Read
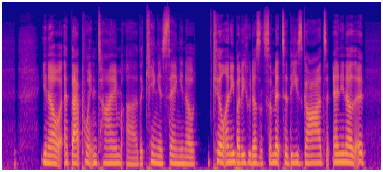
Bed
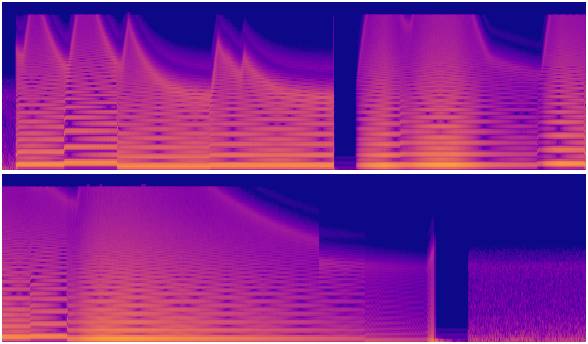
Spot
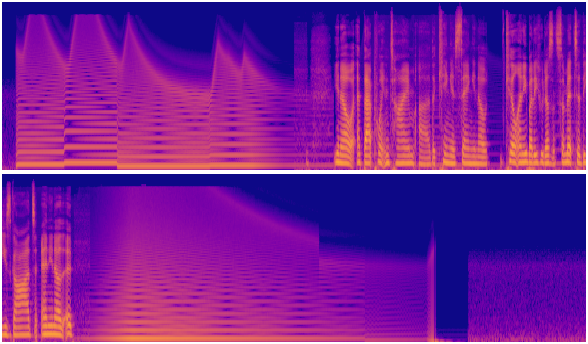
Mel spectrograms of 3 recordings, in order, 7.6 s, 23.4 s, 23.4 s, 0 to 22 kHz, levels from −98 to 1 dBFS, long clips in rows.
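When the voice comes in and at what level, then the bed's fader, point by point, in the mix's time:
5.85 s, +1.0 dB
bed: 5 s -5.5 dB
5.63 s -23 dB
13.51 s -23 dB
14.28 s -4 dB

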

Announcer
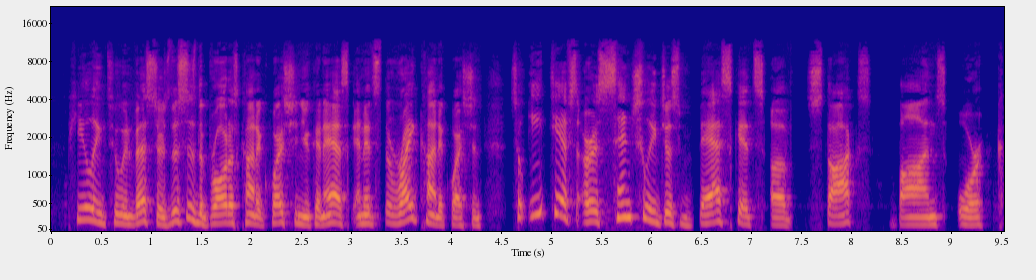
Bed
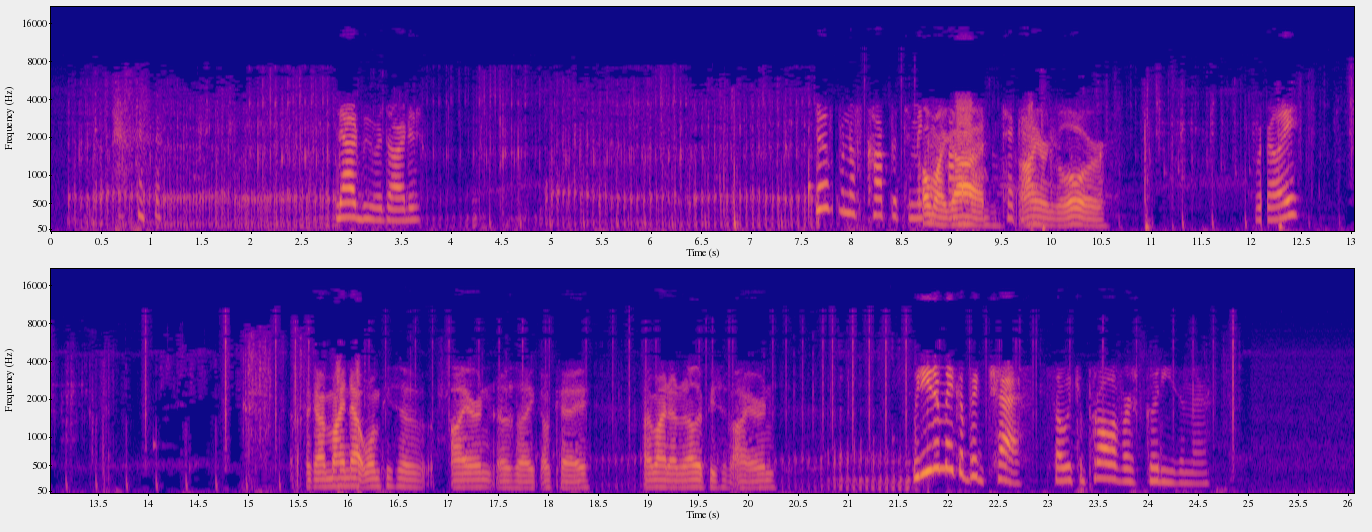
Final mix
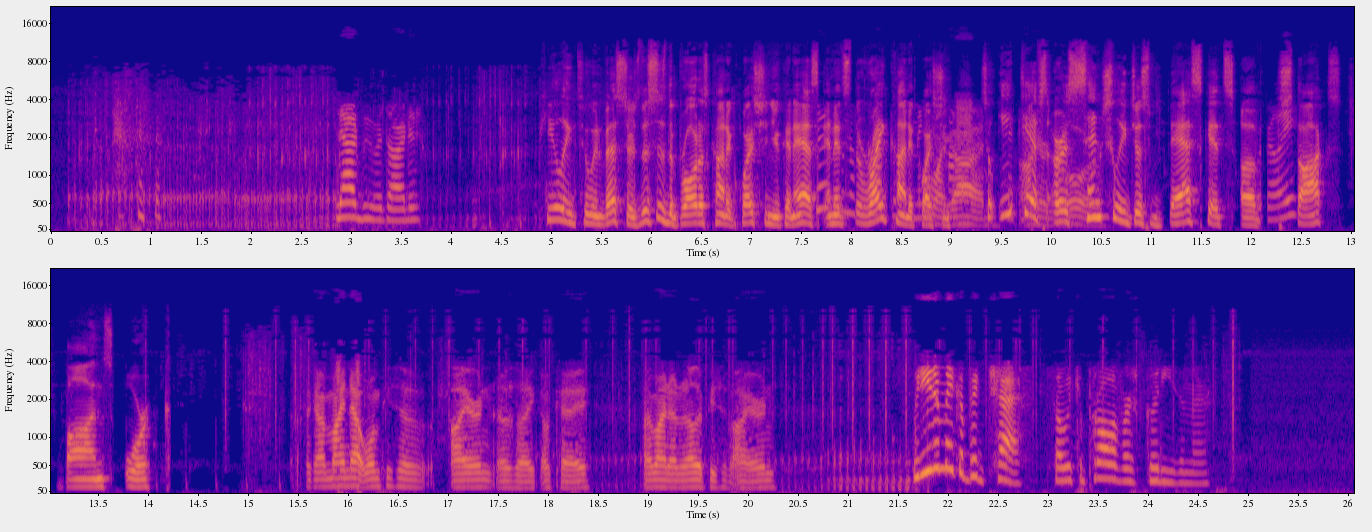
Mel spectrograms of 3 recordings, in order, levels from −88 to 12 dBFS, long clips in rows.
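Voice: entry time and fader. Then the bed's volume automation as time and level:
4.70 s, +0.5 dB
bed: 4.65 s -3.5 dB
5.32 s -11.5 dB
14.8 s -11.5 dB
16.17 s -0.5 dB

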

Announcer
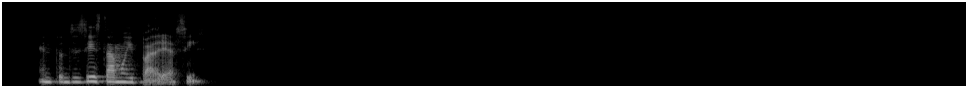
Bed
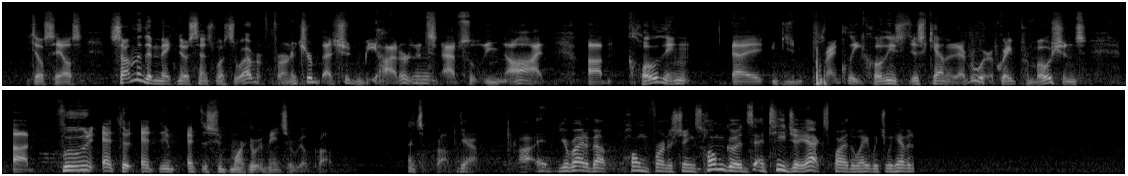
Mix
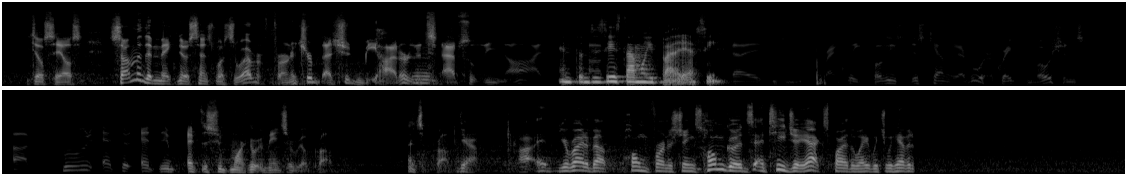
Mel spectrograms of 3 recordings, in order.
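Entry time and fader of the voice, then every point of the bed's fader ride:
5.20 s, -3.5 dB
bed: 4.48 s -5.5 dB
5.2 s -27 dB
12.4 s -27 dB
13.14 s -3.5 dB

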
